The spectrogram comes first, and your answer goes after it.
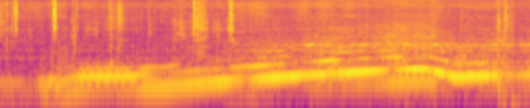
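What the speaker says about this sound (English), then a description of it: "You guys are gonna hear the intake and the muffler right now." An Acura RL fitted with a Remus catback exhaust and aftermarket intake revs close up, its deep engine note rising steadily, dipping, then climbing again, loud and alone.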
